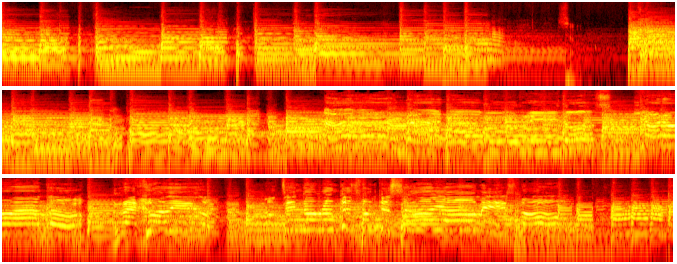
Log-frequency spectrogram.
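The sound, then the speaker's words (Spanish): A distorted electric guitar, a Les Paul, plays a loud, sustained solo with gritty, buzzing tone, breaking off briefly before launching into busier, higher melodic runs that continue to the end. “Ah, No, tiene ah, distorsión, ¿verdad?”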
